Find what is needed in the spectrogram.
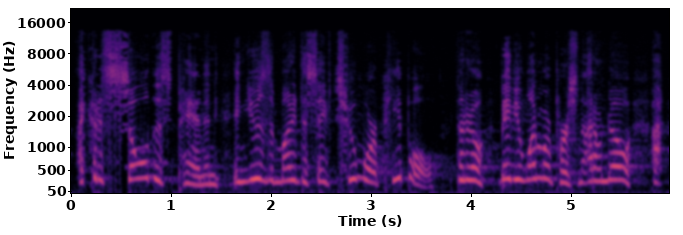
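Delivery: spiral into frantic guilt; desperate regret. Retold or imitated. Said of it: "He says".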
